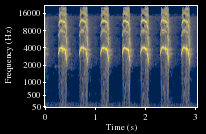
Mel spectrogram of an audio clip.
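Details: Chicks peeping: a high, arched, piercing peep repeats steadily, about seven in three seconds, against silence.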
